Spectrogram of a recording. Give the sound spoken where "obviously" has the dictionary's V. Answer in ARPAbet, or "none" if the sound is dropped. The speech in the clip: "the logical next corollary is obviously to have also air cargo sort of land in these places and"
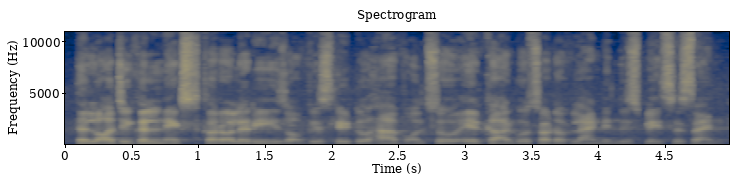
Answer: V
